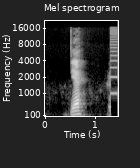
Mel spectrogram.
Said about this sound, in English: Oh, there's loads of beeping going on as well.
